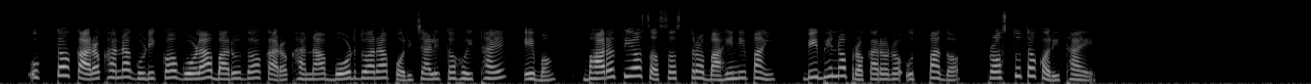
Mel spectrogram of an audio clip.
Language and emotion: Odia, neutral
